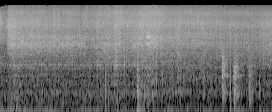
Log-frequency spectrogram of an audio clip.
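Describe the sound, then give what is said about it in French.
Merguez sausages fry in a pan with a steady, bright sizzle, broken now and then by a few faint clicks and stirring sounds. “Sur la recette de Jean, il y a marqué qu'il faut cuire les merguez dans une poêle”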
